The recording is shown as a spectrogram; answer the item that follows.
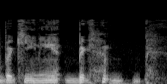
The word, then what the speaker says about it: Pighini: Our guest is Sue Pighini.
